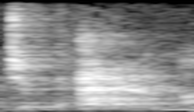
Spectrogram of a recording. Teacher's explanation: /ə, æ/ in <Japan> [ʤəˈpæn] where [pæn] is stressed.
